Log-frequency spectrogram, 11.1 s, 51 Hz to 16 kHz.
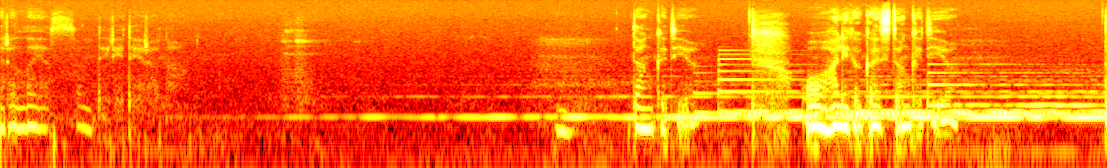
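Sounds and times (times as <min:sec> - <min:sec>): faint whisper: 0:00.0 - 0:01.9
keyboard sustained pad note: 0:02.9 - 0:11.0.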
